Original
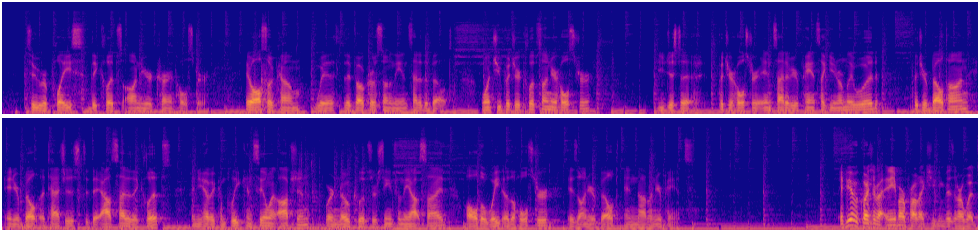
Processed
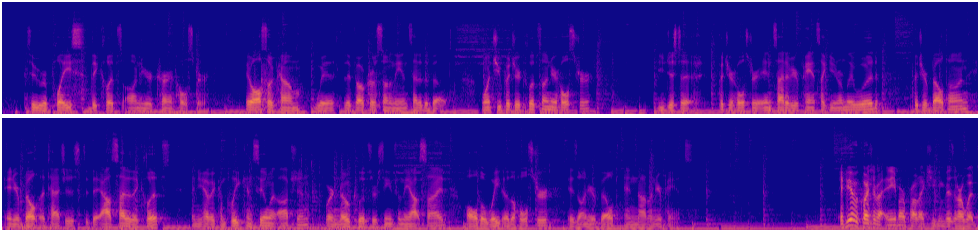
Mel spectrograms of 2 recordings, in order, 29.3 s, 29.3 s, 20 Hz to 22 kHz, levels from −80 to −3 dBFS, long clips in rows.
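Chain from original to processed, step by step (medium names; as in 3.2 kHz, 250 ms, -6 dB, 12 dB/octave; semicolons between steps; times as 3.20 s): rotary cabinet horn 0.65 Hz; trim -3 dB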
